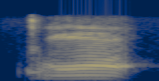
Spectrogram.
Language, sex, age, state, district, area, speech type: Kannada, male, 30-45, Karnataka, Bagalkot, rural, conversation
